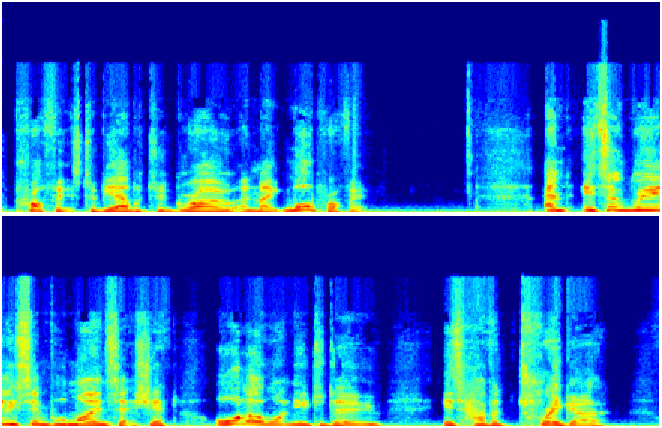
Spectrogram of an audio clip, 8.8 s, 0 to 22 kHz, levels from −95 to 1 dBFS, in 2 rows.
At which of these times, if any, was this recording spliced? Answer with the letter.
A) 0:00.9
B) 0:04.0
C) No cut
A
